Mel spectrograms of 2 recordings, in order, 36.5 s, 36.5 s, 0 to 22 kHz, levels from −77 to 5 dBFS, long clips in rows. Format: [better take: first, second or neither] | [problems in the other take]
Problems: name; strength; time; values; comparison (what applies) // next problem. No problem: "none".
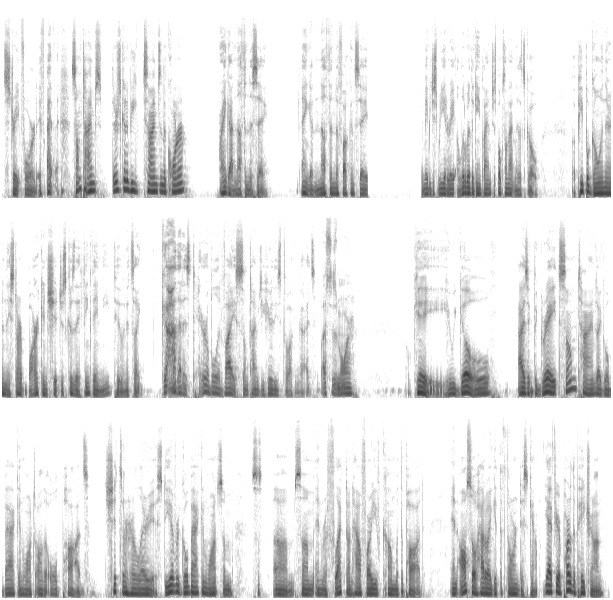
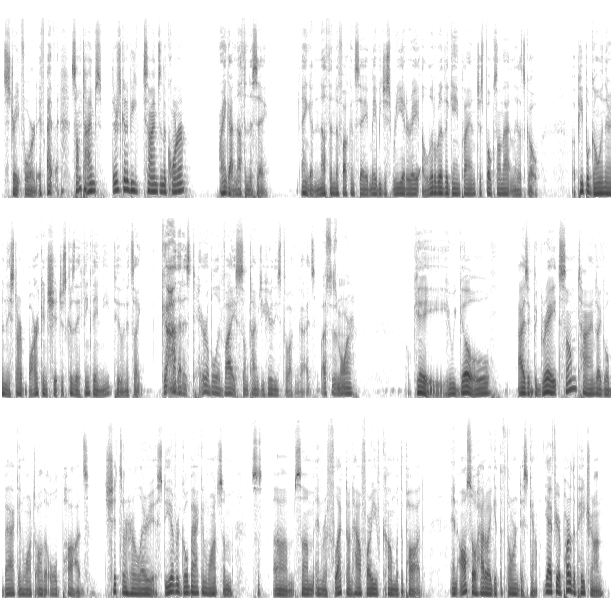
second | audio freezing; at 7.5 s for 1 s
